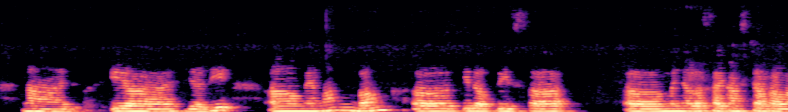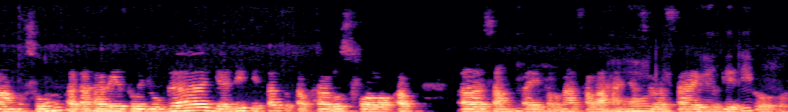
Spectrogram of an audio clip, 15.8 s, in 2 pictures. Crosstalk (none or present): present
